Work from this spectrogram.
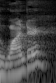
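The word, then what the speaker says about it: Wvnder: I've been listening to wander uh and the band is called it's called Wander but it's spelled w and it's a v n d e r the V is supposed to be an a I guess uh album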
